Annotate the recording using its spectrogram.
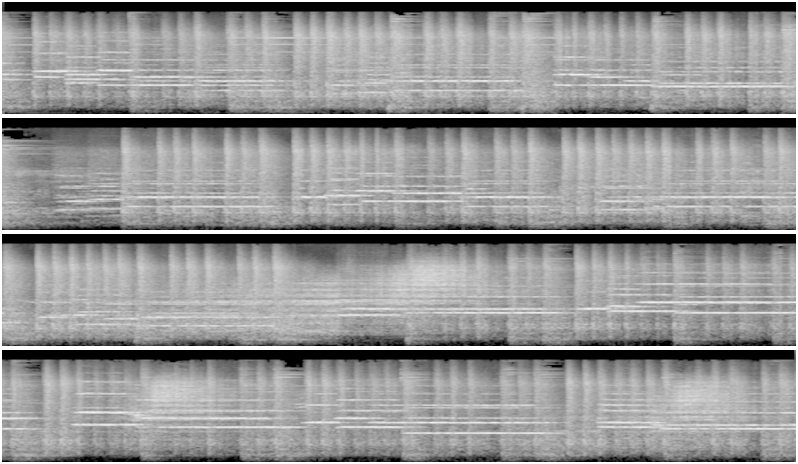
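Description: A flute band playing a tune live: flutes carry the melody in held notes over steady side-drum strokes, with a short break about eight seconds in.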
